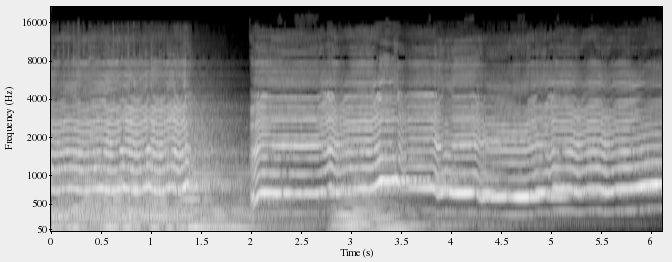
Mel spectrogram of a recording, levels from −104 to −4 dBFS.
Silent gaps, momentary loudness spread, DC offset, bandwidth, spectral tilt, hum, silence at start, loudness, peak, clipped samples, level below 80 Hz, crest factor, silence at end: none; 4 LU; under 0.1%; 14.5 kHz; -4.5 dB/octave; none; 0 s; -18 LUFS; -4 dBFS; under 0.1%; -40 dBFS; 14 dB; 0 s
